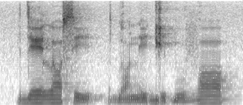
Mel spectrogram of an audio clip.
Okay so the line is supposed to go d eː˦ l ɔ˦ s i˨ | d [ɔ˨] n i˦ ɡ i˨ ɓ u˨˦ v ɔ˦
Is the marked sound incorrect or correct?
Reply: correct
